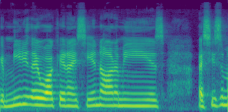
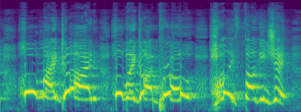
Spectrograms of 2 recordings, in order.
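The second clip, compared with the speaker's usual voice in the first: much higher, louder gushing; starstruck fan; 12 semitones higher, 5 dB louder than usual. Retold or imitated. Fan runs up to the smokers, squealing excitedly. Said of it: "he's like".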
